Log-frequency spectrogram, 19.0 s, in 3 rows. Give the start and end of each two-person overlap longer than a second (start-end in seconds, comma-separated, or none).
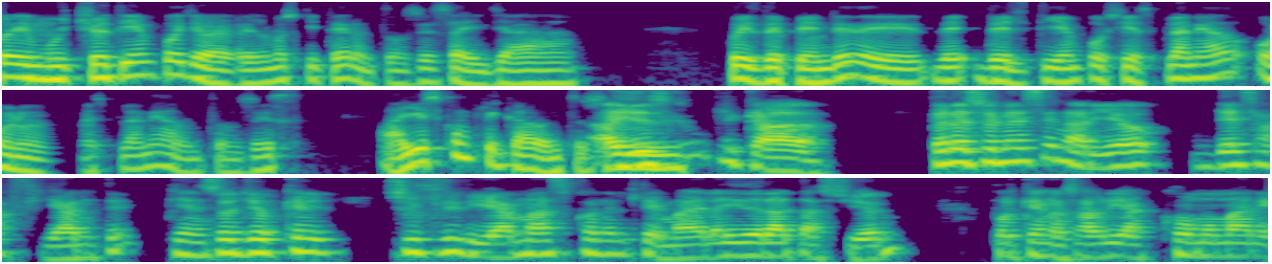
none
